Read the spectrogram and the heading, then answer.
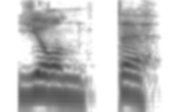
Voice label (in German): "jonte", skandinavische jungennamen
